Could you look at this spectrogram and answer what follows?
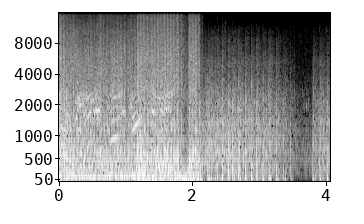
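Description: Machine gun fire in Company of Heroes 2 comes in a rapid, dense rattle of bursts, loud and close, over layered battle sounds. It tapers into separate shots with short pauses.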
